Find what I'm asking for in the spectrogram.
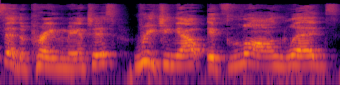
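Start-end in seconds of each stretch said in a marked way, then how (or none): none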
